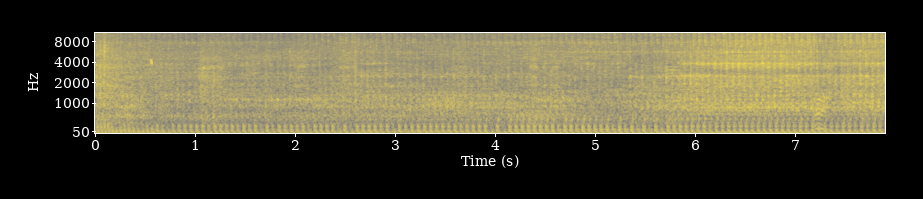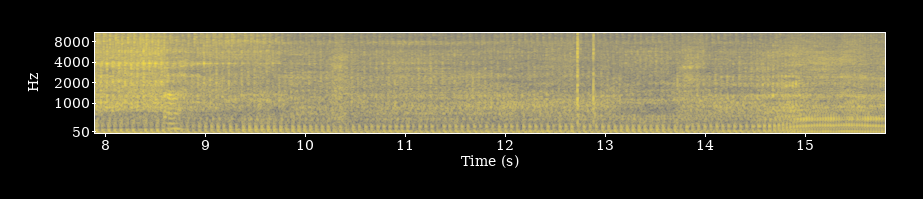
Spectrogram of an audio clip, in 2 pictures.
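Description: KTM dirt bike engine running at low speed and idling, a steady fast pulsing. About a second before the end it revs up and back down once.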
